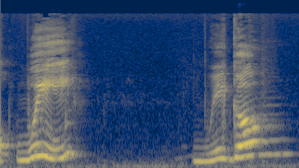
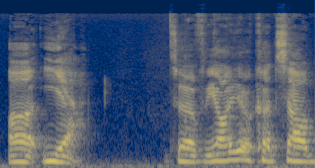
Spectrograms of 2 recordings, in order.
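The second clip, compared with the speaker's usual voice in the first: usual speaking voice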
